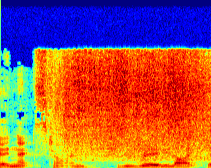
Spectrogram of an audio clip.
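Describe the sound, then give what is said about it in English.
Gnocchi sizzling as they are added back to a hot pan, a steady frying hiss running under continuous talk. “Do you hear that? That's the sound of me adding the gnocchi back to the pan.”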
